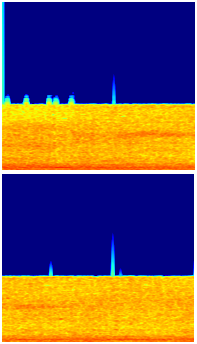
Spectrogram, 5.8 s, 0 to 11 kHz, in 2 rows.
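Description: E5 series Shinkansen pulling into a platform at low speed: a steady rushing running noise with a low hum underneath.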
